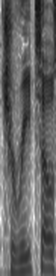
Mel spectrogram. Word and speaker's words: chorizo: That's how you say it properly. – It's C-H-O-R-I-Z-O. Not C-H-R-I-Z-O. T-Z-O. It's not chorizo.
